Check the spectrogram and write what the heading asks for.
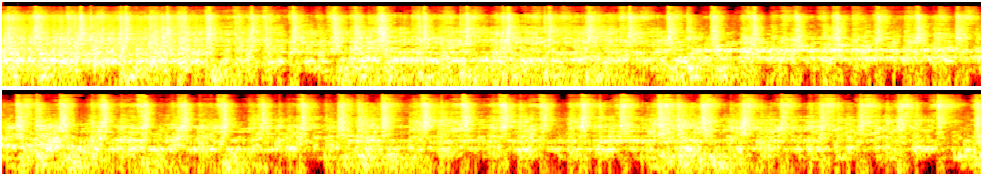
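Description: Tamate drum troupe playing a loud, fast beat: large drums on stands and strapped hand-held drums struck with sticks in rapid, even strokes over a steady ringing drum tone.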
